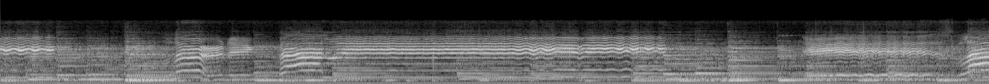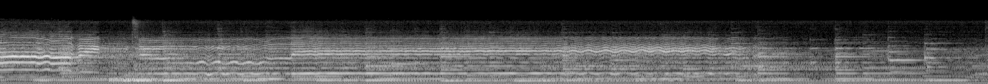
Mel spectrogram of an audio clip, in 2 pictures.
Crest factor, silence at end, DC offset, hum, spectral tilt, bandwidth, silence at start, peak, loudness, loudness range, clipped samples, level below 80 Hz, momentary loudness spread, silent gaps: 14 dB; 0 s; 0.6%; none; -5.5 dB/octave; 8.6 kHz; 0 s; -2 dBFS; -14 LUFS; 5 LU; under 0.1%; -38 dBFS; 11 LU; none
